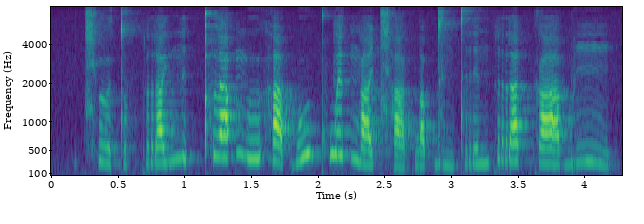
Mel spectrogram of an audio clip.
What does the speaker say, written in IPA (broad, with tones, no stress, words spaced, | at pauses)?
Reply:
t͡ɕʰɯː˨˩to˨˩k̚pra˦˥j ni˦˥t̚ pʰla˦˥ʔ mɯː˦˥haː˨˩p̚wuː˥˩kʰwɛː˥˩t̚ ŋaː˦˥t͡ɕʰaː˩˦kwa˦˥p̚di˨˩n tri˦˥npra˥˩t̚kaː˧ biː˥˩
